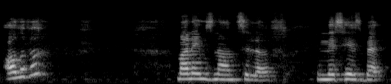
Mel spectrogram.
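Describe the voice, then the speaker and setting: A woman's voice: on the high side, moderate pace, darkish tone, faint music behind, lightly acted, poor audio. A woman playing a tough young prostitute in a dystopian London stage play reading, blunt, taunting and streetwise. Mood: sly, teasing.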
